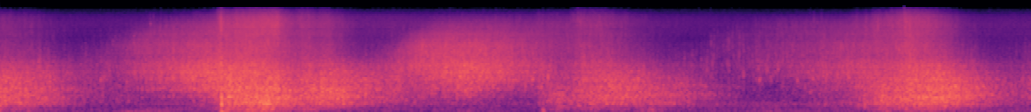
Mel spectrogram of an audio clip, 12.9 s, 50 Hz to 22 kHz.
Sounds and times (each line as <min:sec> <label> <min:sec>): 0:00.0 waves 0:12.8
